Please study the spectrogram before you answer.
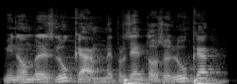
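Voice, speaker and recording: An Italian chef and restaurant owner in his forties, speaking with an Italian accent, talks casually in an interview with a lowish voice at a moderate pace. He rambles, packing in fillers and tag questions like "¿verdad?", against noisy room ambience.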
